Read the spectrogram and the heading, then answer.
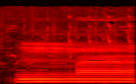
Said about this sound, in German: Das war im Übrigen die Gertrud gerade, die Mu gemacht hat.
